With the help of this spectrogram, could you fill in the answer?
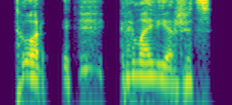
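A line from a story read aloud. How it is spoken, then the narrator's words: Giggling. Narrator (Russian): хихикнул Вася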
